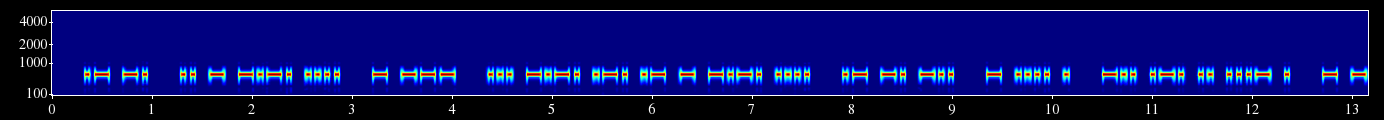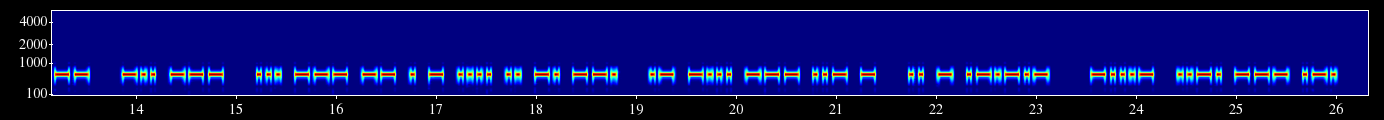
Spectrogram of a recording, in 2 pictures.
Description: Morse code, heard as a keyed tone, about 25 wpm, 600 Hz. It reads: AN ITCH TO SCRATCH AND THE DRIVE TO DO SOMETHING ABOUT IT. <BT> FOR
